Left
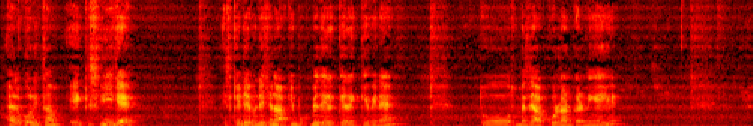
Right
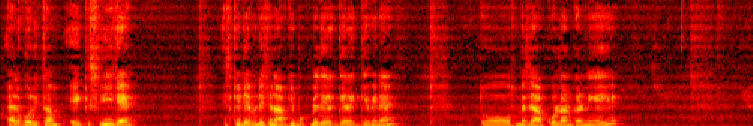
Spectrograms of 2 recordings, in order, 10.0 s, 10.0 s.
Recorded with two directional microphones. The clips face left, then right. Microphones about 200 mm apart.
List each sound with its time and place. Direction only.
0.1 s speech: 55° right (ahead or behind)
3.0 s speech: 45° right (ahead or behind)
6.4 s speech: 45° right (ahead or behind)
